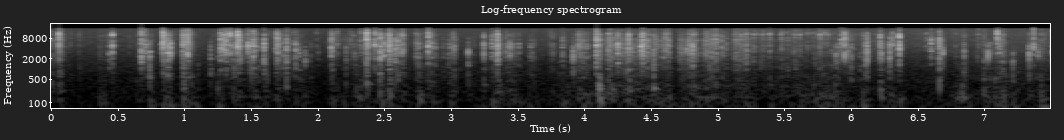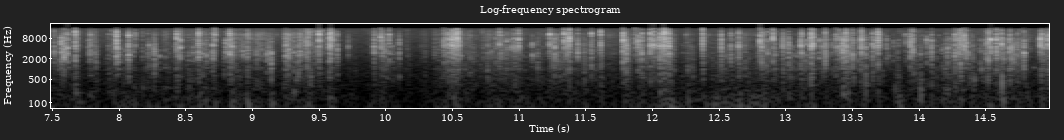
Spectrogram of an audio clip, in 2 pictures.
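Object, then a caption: Thin paper sheet. A thin light-brown paper sheet with many creases is held in both hands while the fingertips crinkle and flex it. The result is a steady stream of dense, bright crackling made of many short, sharp snaps, with only a little low rumble underneath.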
